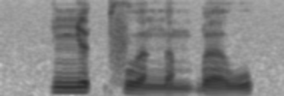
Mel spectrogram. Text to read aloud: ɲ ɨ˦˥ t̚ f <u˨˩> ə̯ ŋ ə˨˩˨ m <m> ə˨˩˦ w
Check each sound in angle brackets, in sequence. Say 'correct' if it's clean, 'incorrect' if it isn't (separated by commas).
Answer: correct, incorrect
